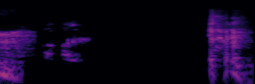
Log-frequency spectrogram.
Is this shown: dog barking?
no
